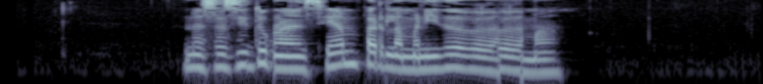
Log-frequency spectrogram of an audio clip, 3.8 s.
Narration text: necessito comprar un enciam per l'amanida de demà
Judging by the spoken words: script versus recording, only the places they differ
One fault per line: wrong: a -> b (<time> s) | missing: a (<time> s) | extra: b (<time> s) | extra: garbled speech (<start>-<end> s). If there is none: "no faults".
missing: comprar (1.4 s)
extra: de (2.5 s)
